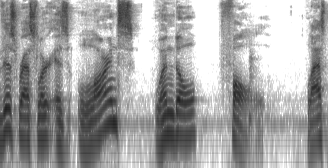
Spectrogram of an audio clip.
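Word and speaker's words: Pfohl: The real name of this wrestler is Lawrence Wendell Fohl. Last name is spelled P-F-O-H-L. What was it? Name one more time? Lawrence Wendell Fohl. I think it's how it's pronounced. It's spelled P-F-O-H-L.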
